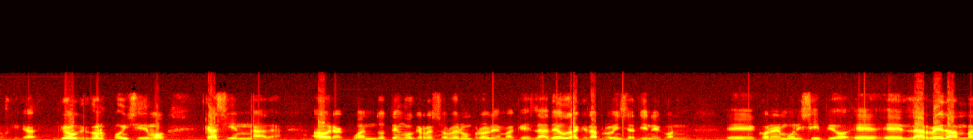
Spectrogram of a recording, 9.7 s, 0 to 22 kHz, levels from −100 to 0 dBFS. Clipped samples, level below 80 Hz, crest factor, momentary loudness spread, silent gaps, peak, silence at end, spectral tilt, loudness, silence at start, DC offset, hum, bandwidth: under 0.1%; -52 dBFS; 14 dB; 10 LU; none; -12 dBFS; 0 s; -3.5 dB/octave; -25 LUFS; 0.05 s; under 0.1%; none; 10.5 kHz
